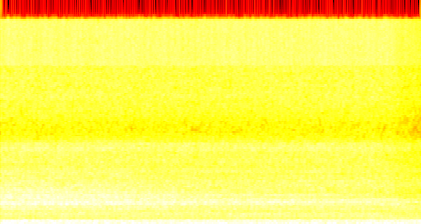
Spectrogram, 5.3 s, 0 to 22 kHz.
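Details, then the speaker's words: 2011 Mini Cooper blower motor after a quick-fix repair, running through upper vents, defrost and floor settings with engine on: steady even airflow with a low hum, no ticking, squeal or rubbing, normal blower operation. "okay it's blowing up the uppers and now let's turn it up to the defrost hand-blown defrost and now we'll put it to the floor"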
